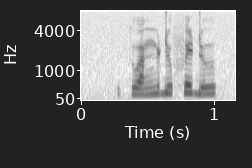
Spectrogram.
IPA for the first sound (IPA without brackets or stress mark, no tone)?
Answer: tʷ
